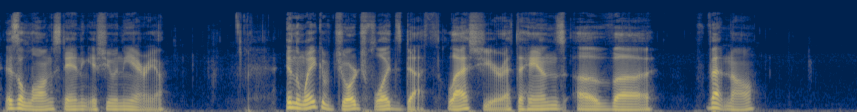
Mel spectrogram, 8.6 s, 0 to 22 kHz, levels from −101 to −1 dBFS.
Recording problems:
none

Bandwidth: 13.5 kHz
